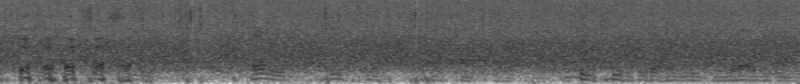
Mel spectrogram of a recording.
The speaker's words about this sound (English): Some applause here.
